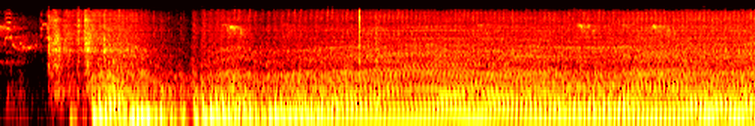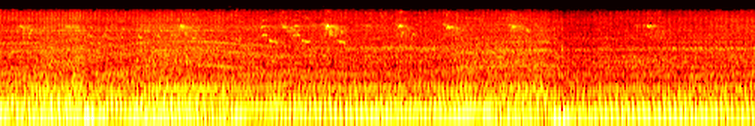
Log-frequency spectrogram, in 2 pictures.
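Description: A motorcycle engine starts up and settles into a steady, loud, close idle-to-riding drone with mechanical clatter, continuous for the whole stretch with no talking.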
